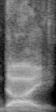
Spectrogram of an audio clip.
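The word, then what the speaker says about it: Dye: Guillaume Dai. Or you can pronounce die if you want, but French is D-Y-E.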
